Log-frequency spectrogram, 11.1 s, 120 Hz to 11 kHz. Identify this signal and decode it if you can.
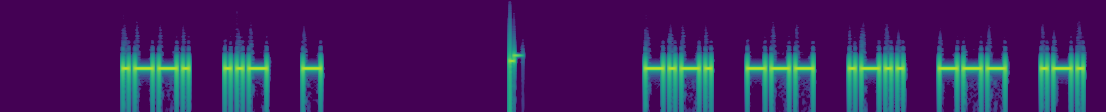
Morse code, heard as a keyed tone, about 20 wpm, spaced as for 15 wpm, 700 Hz. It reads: PUT COLOR
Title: 2x Character Spacing - Top 300 Words - 20wpm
